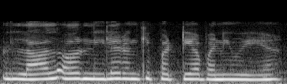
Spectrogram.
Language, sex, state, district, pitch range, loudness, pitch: Hindi, female, Jharkhand, Garhwa, 230-260 Hz, -9 LUFS, 245 Hz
